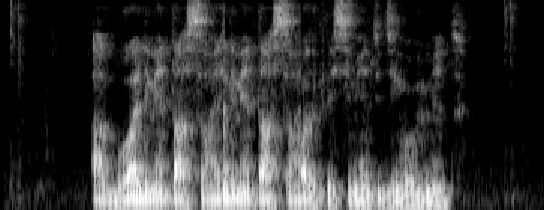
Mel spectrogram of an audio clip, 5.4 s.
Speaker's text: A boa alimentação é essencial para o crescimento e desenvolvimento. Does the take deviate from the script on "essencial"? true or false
true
